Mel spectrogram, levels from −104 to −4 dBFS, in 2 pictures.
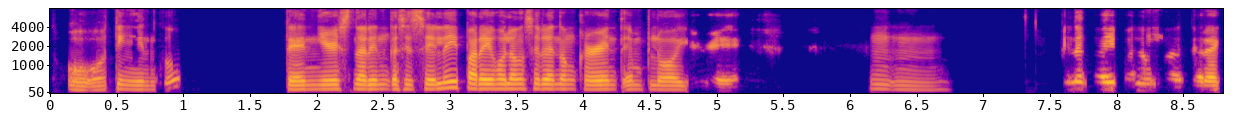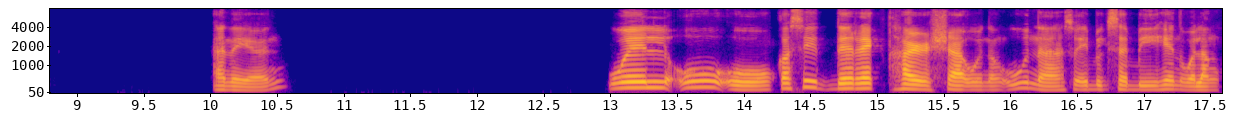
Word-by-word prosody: Oo 135 Hz, -2 st, -3 dB
tingin 145 Hz, -4 st, -4 dB
ko, -, -, -8 dB, 0.7 s
10 150 Hz, 0 st, +2 dB
years 160 Hz, +1 st, +2 dB
na 160 Hz, -, +5 dB
rin 160 Hz, 0 st, 0 dB
kasi 165 Hz, 0 st, -1 dB
sila 165 Hz, +5 st, +2 dB
eh, 215 Hz, -, +1 dB
pareho 170 Hz, -1 st, +4 dB
lang 170 Hz, 0 st, +1 dB
sila 165 Hz, -1 st, +1 dB
ng 160 Hz, -1 st, -4 dB
current 155 Hz, 0 st, +2 dB
employer 145 Hz, -2 st, -4 dB
eh. 475 Hz, +1 st, -4 dB, 1.0 s
Mm. 140 Hz, -4 st, -13 dB, 0.9 s
Pinagkaiba 290 Hz, -, 0 dB
ng 175 Hz, -, -7 dB
mga 165 Hz, -1 st, -10 dB
direk 145 Hz, -1 st, +1 dB, 1.2 s
Ano 140 Hz, -1 st, -3 dB
yun? 120 Hz, -, -5 dB, 2.4 s
Well, 210 Hz, +3 st, +5 dB
oo, 145 Hz, -11 st, -2 dB
kasi 215 Hz, +5 st, 0 dB
direct 180 Hz, +3 st, +3 dB
hire 155 Hz, -4 st, +7 dB
siya 145 Hz, -2 st, +3 dB
unang-una, 135 Hz, +2 st, -4 dB
so 140 Hz, +2 st, -4 dB
ibig 145 Hz, +1 st, -4 dB
sabihin 145 Hz, 0 st, -2 dB
walang 125 Hz, -2 st, -3 dB
155 Hz, 120 wpm, -23 LUFS, 140-175 Hz, 2.4 s, hire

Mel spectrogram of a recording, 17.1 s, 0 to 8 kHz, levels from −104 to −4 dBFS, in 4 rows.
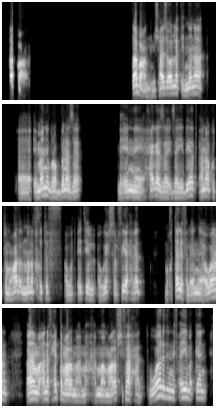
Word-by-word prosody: طبعًا. -, -, +2 dB, 2.0 s
طبعًا، -, -, +8 dB
مش 105 Hz, -, -12 dB
عايز 145 Hz, +1 st, +4 dB
أقول 150 Hz, +1 st, +4 dB
لك 155 Hz, -5 st, -2 dB
إن 120 Hz, +2 st, -3 dB
أنا 155 Hz, +2 st, +1 dB, 0.6 s
آآ، 105 Hz, 0 st, -5 dB
إيماني 150 Hz, +8 st, +1 dB
بربنا 120 Hz, +3 st, 0 dB
زاد 125 Hz, +4 st, -5 dB, 0.7 s
لأن 120 Hz, +2 st, -2 dB
حاجة 145 Hz, +2 st, 0 dB
زي 120 Hz, -5 st, -4 dB
زي 110 Hz, 0 st, -5 dB
ديّة 155 Hz, +7 st, -2 dB
أنا 135 Hz, +3 st, -1 dB
كنت 125 Hz, -1 st, -14 dB
مُعرّض 140 Hz, +5 st, +2 dB
إن 120 Hz, -1 st, -3 dB
أنا 135 Hz, -, 0 dB
أتخطف، 135 Hz, +1 st, -11 dB
أو 110 Hz, 0 st, -9 dB
اتقتل 120 Hz, 0 st, -7 dB
أو -, -, -10 dB
يحصل -, -, -7 dB
فيّا -, -, 0 dB
حاجات -, -, -7 dB, 0.4 s
مختلفة، -, -, -1 dB
لأن 125 Hz, +1 st, -2 dB
أولًا 150 Hz, +6 st, +1 dB, 0.4 s
أنا 155 Hz, +2 st, +8 dB
ما 150 Hz, -1 st, +5 dB
أنا 155 Hz, +1 st, +2 dB
في -, -, -13 dB
حتّة 175 Hz, +1 st, -2 dB
ما 135 Hz, -, +3 dB
أعر 135 Hz, 0 st, +7 dB
ما 120 Hz, -1 st, -4 dB, 0.3 s
ما 125 Hz, -2 st, +2 dB
ما 120 Hz, 0 st, 0 dB
اعرفش -, -, +2 dB
فيها -, -, +3 dB
حد، -, -, -9 dB
ووارد 200 Hz, -, +3 dB
إن 180 Hz, -3 st, -2 dB
في 165 Hz, -, -16 dB
أي 190 Hz, +2 st, +2 dB
مكان 175 Hz, -2 st, -5 dB
135 Hz, 175 wpm, -23 LUFS, 120-155 Hz, 2.0 s, طبعًا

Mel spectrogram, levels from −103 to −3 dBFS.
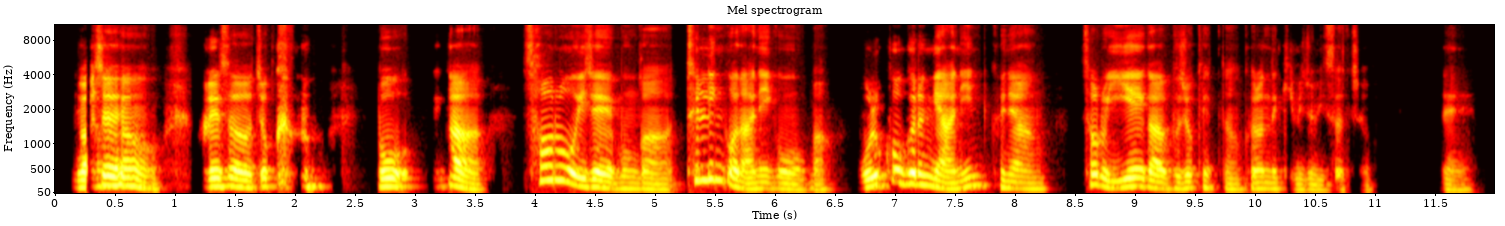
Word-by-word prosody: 맞아요. 150 Hz, -, +4 dB, 0.3 s
그래서 155 Hz, -3 st, +3 dB
쪼끔 160 Hz, +3 st, -3 dB, 0.7 s
뭐 160 Hz, 0 st, +2 dB
그러니까 150 Hz, -, +1 dB, 0.3 s
서로 275 Hz, -6 st, +2 dB
이제 150 Hz, -5 st, +4 dB
뭔가 110 Hz, -3 st, -7 dB
틀린 285 Hz, +1 st, -1 dB
건 -, -, +2 dB
아니고 110 Hz, -3 st, -4 dB
막 100 Hz, +1 st, -13 dB, 0.2 s
옳고 195 Hz, -, +2 dB
그른 205 Hz, -4 st, +6 dB
게 150 Hz, -, +2 dB
아닌 140 Hz, +10 st, -3 dB
그냥 120 Hz, -, -7 dB, 0.3 s
서로 200 Hz, -5 st, -1 dB
이해가 140 Hz, -4 st, +1 dB
부족했던 125 Hz, -4 st, -9 dB
그런 120 Hz, +2 st, -6 dB
느낌이 115 Hz, -3 st, -12 dB
좀 100 Hz, -2 st, -11 dB
있었죠. 95 Hz, +1 st, -16 dB, 0.6 s
네. 95 Hz, 0 st, -15 dB
130 Hz, 270 characters per minute, -22 LUFS, 110-165 Hz, 0.7 s, 그른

